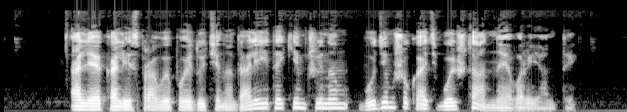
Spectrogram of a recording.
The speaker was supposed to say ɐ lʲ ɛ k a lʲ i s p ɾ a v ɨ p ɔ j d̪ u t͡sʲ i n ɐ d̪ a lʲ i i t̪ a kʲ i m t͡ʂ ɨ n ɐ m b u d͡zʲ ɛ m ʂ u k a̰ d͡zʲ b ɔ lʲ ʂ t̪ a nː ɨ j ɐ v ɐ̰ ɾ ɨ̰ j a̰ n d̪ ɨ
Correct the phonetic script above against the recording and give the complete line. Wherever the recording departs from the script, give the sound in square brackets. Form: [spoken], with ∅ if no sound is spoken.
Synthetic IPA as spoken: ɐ lʲ ɛ k a lʲ i s p ɾ a v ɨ p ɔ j d̪ u t͡sʲ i n ɐ d̪ a lʲ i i t̪ a kʲ i m t͡ʂ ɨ n ɐ m b u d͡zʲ ɛ m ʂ u k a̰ d͡zʲ b ɔ lʲ ʂ t̪ a nː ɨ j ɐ v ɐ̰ ɾ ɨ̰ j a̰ n [t̪] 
